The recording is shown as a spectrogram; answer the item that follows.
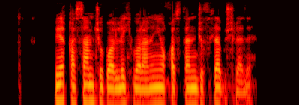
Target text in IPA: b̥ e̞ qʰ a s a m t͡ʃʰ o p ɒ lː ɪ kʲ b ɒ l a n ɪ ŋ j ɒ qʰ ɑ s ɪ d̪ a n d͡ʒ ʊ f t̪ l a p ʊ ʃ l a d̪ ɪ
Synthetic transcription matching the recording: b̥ e̞ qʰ ɑ s a m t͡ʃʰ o p ɒ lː ɪ kʲ b ɒ l a n ɪ ŋ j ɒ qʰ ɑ s ɪ d̪ a n d͡ʒ ʊ f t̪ l a p ʊ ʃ l a d̪ ɪ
